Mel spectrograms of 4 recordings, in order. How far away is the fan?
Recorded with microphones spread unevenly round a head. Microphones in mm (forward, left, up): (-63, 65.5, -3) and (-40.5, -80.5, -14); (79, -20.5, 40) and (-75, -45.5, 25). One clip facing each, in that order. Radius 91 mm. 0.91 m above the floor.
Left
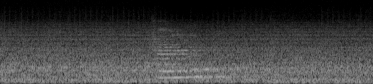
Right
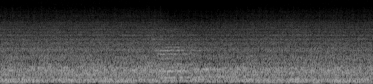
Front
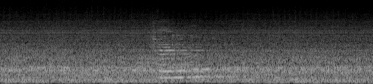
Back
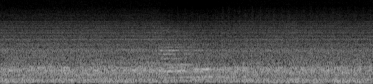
About 5.5 m.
